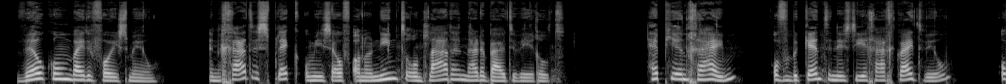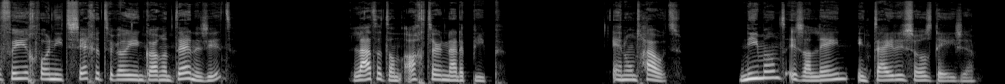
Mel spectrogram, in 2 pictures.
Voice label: Warm vriendelijk zacht Nederlands

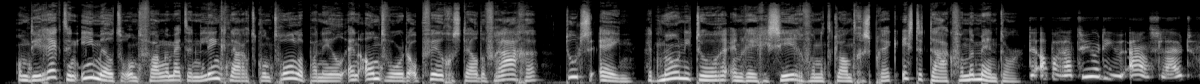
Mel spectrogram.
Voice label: stemdemo IVR

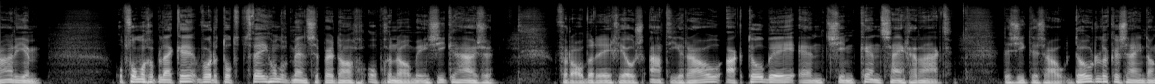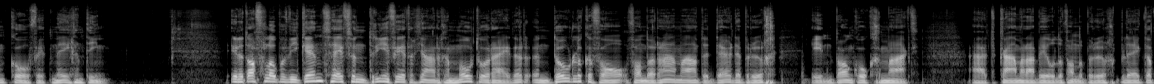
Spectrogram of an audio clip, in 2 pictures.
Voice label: nieuws

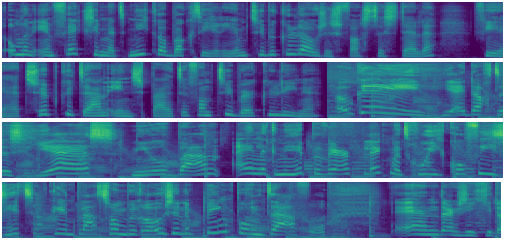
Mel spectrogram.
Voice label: Informatieve voice over

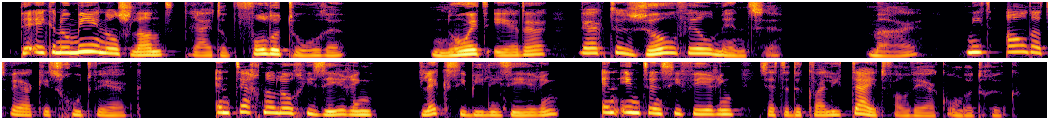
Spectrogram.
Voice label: Corporate werk

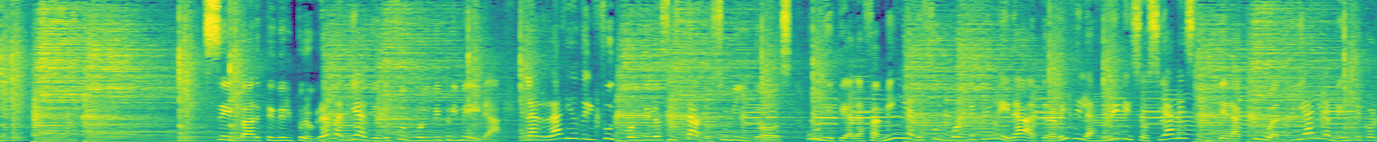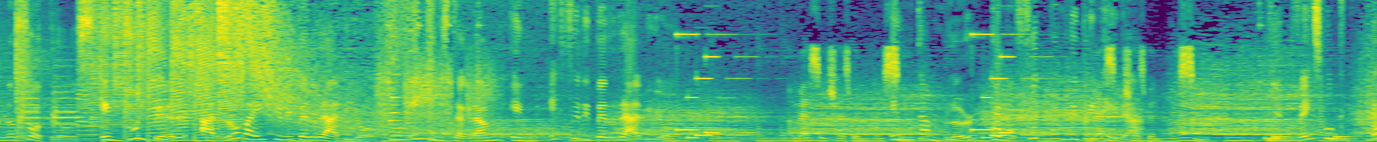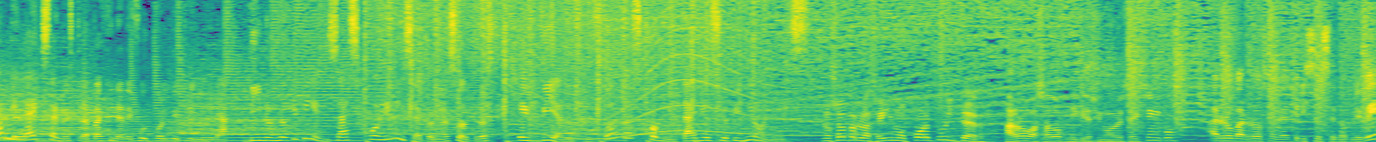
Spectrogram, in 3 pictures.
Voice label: spaans

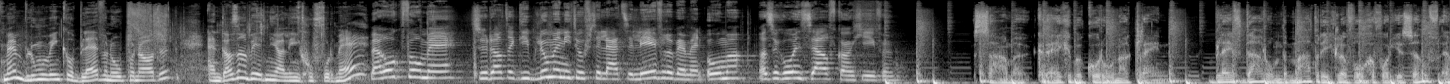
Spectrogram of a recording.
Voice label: Vlaams Radio NL Winkel; VLAK Fase 2

